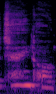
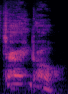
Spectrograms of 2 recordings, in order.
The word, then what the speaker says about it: Django: Why everybody saying the Django? Nigga, it's Django. The D is silent.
